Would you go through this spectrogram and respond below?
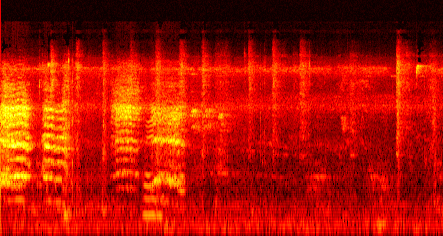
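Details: A playful, naughty goat kept where pineapple is grown gives three wavering, nasal bleats in the first four seconds, each about half a second long. Quieter rustling and scattered clicks follow over a steady faint hiss.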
